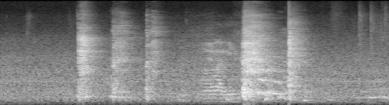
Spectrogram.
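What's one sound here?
Men laugh loudly nearby.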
